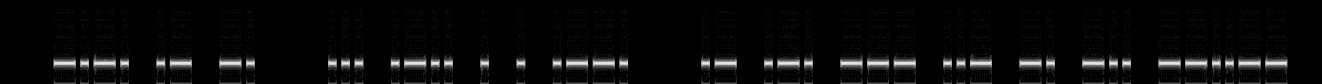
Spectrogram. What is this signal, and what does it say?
Morse code, heard as a keyed tone, about 18 wpm, spaced as for 15 wpm, 1000 Hz. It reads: CAN SLEEP AROUND,
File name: qotdfiles / 15wpm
